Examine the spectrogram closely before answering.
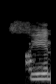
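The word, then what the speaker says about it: سين: গুড়া খেয়াল করি সিন শব্দ হবে না শব্দ হলে সিন হয়ে যাবে সিন একবারে পাতলা সিন পরে দেখি শিন জিহ্বার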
